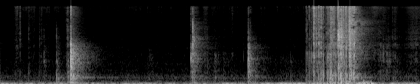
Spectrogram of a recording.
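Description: A worn tarot deck being shuffled by hand: a few separate card snaps, then a longer dense rush of cards about three seconds in, the loudest part.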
